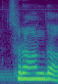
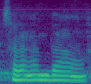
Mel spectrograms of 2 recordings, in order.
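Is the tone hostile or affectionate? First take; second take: hostile; affectionate. First: It is said in a hostile, challenging tone. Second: It is said in a warm, affectionate tone.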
